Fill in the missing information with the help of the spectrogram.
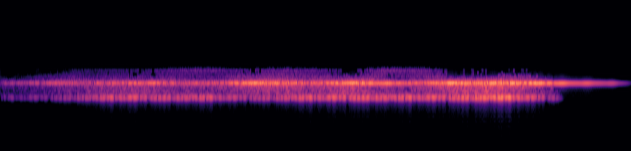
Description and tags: an ominous drone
